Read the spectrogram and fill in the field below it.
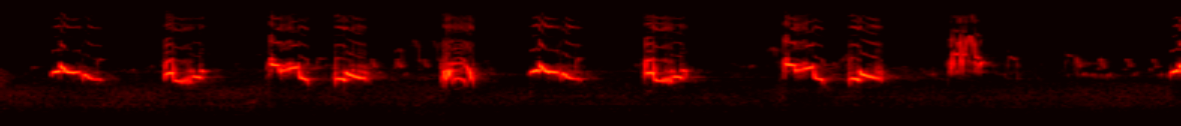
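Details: American robin singing: short whistled, warbling phrases of two or three slurred notes, delivered in separate bursts about every half second to second, roughly a dozen phrases, with a clean, quiet background.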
